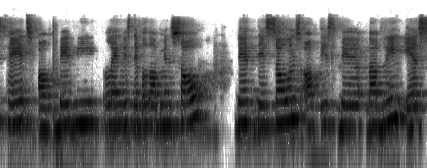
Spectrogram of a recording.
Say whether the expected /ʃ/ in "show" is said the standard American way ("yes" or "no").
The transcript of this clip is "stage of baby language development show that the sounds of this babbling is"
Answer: no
